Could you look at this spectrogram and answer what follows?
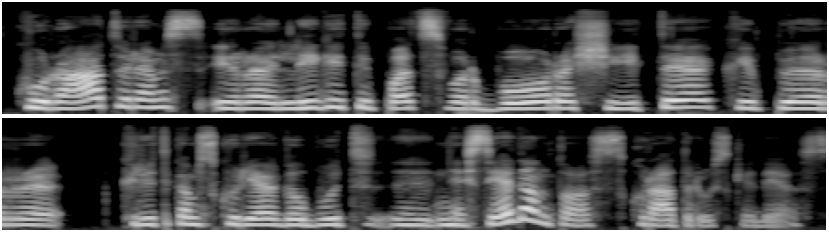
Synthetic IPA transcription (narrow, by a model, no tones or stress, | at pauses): kʊɾɑːt̪oːɾʲemsiːɾɐlʲiːɡʲɛɪt̪ɐɪppɐt̪sʋɐrbʊɾɐʃʲiːt̪ʲɪkʰɐɪpɪr | kɾʲɪtʲɪkɐmskʊɾʲiɛɡɐlˠbuːt̪nʲɛsʲeːd̪ʲɛnt̪oːskʊɾɑːt̪oːɾʲɛʊskʲɛːd̪ʲḛːs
